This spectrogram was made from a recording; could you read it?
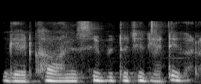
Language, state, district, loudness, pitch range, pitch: Idu Mishmi, Arunachal Pradesh, Lower Dibang Valley, -18 LUFS, 155-180 Hz, 170 Hz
